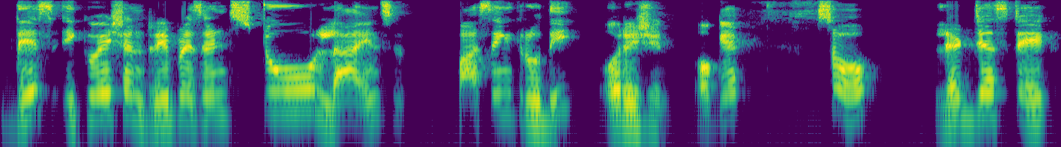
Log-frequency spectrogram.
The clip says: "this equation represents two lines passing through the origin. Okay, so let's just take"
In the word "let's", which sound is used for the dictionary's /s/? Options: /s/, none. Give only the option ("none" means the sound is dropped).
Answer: none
